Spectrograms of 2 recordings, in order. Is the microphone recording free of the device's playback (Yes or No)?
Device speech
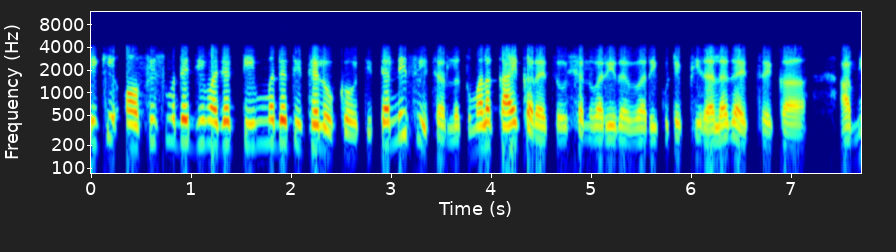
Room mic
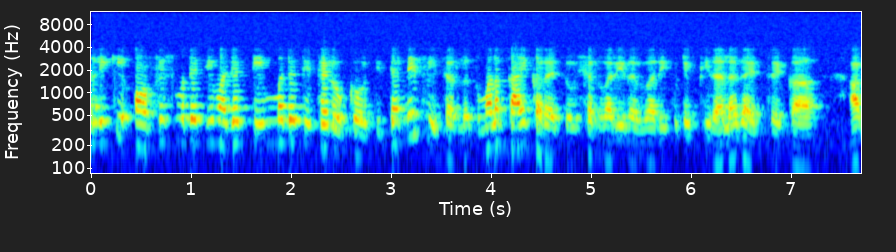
No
